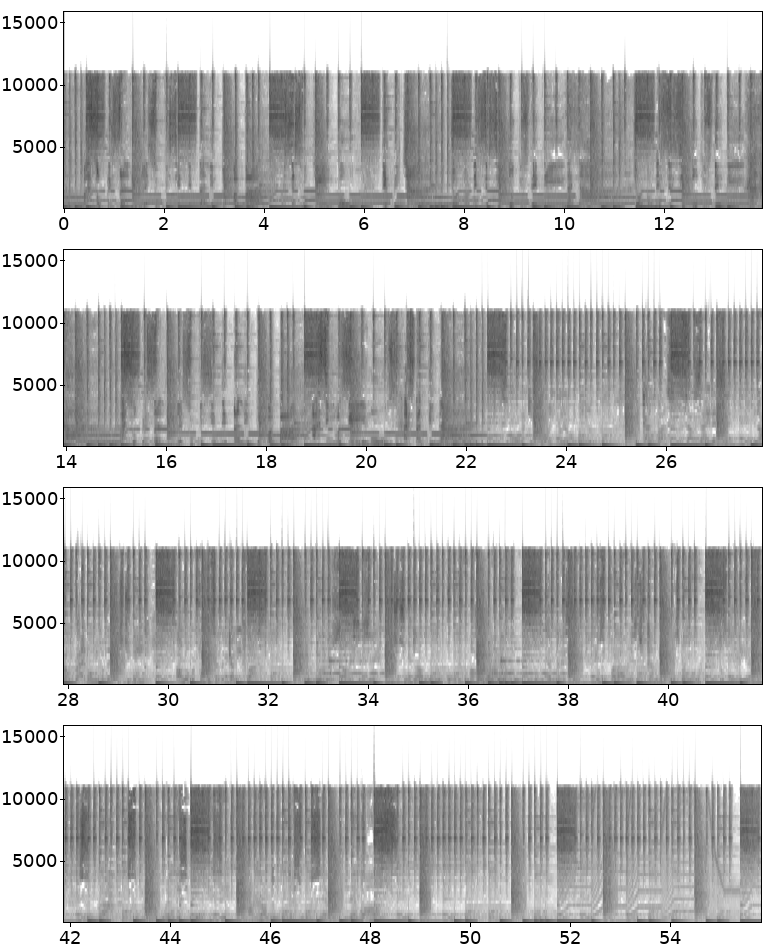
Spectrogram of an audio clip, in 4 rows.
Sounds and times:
Hip hop music: 0.0 - 55.8.

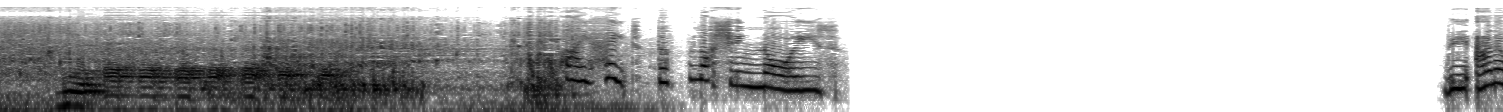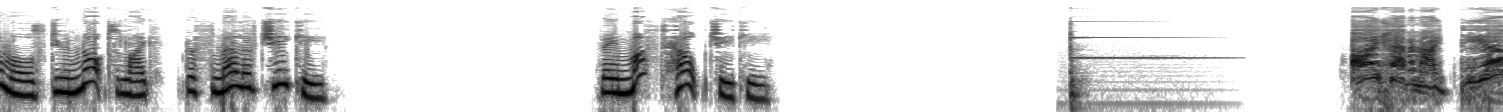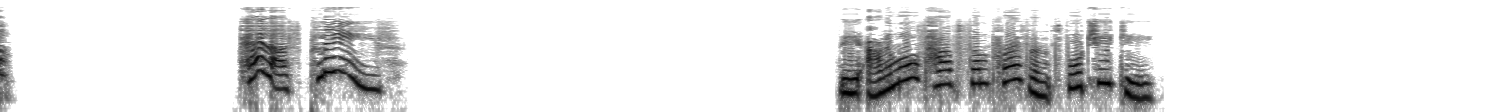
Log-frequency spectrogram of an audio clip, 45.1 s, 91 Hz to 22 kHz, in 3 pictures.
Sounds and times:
Child speech, kid speaking: 5.6 - 8.5, 14.5 - 18.4, 21.0 - 22.8, 28.5 - 30.3, 32.5 - 34.2, 38.5 - 41.7.

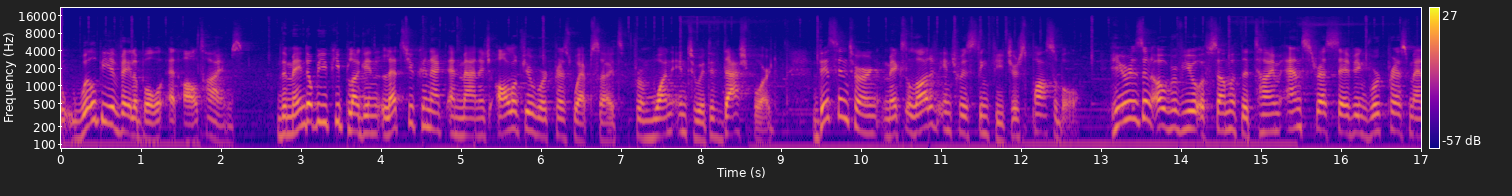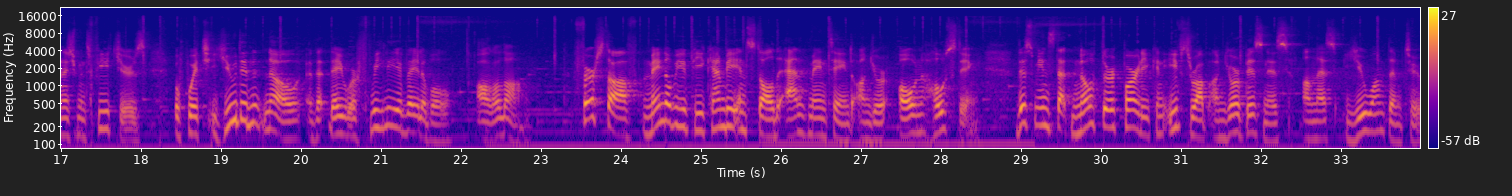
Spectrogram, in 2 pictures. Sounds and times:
Speech: 0.0 - 22.8, 23.4 - 33.9.

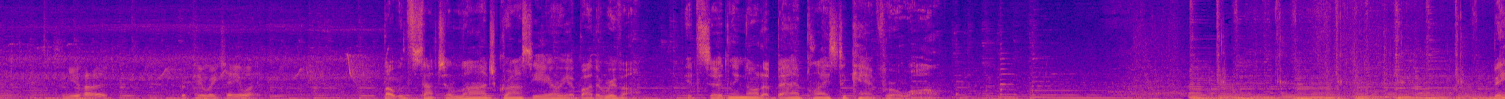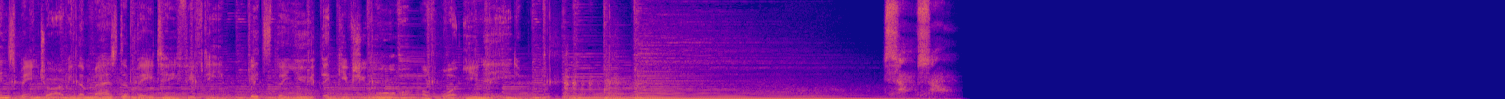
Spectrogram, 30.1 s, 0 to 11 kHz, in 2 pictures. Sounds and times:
Music: 0.0 - 24.6
Speech: 0.6 - 1.1, 1.8 - 2.7, 3.8 - 9.4, 14.9 - 20.3.

